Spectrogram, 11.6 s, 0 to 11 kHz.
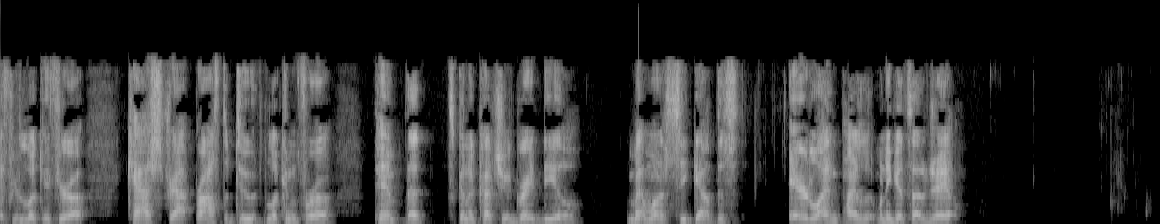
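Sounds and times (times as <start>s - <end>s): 
speech: 0.0s - 9.6s
person sipping water: 7.3s - 8.0s, 11.0s - 11.6s.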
